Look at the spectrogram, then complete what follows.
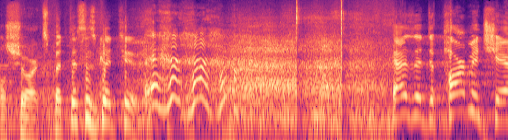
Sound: laughter

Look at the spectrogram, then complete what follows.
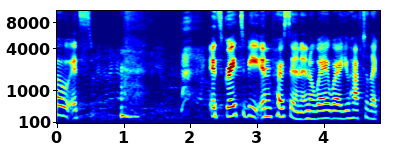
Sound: laughs

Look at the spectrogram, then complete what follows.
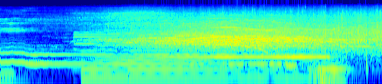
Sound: cheers and applause

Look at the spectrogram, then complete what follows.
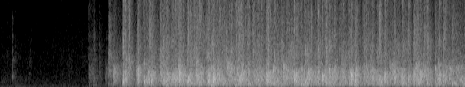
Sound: applause

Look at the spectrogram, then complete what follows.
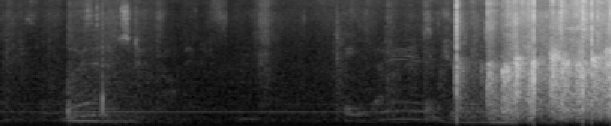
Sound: participants chattering; audience clapping

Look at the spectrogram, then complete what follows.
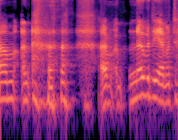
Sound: chuckles

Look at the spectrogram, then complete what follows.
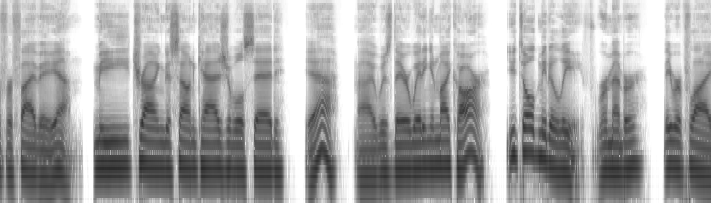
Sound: trying to sound casual

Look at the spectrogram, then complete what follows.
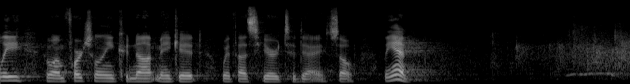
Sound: audience applause

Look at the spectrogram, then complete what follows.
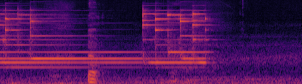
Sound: ringtone playing

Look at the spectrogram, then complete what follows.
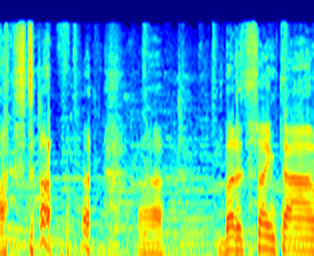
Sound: laughter

